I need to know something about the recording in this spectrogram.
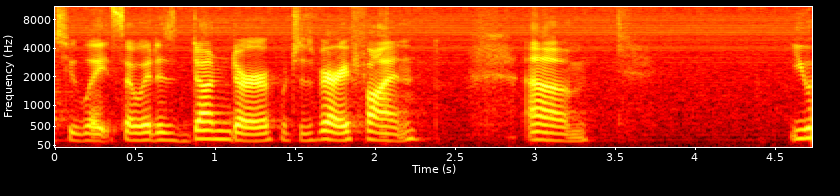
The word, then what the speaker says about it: dunder: under method is and I didn't hear it pronounced out loud until far too late so it is dunder which is very fun you have a method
